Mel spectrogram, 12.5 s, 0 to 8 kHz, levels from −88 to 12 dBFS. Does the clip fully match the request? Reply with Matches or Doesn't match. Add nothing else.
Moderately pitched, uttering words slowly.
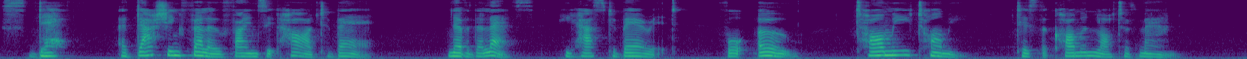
Matches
